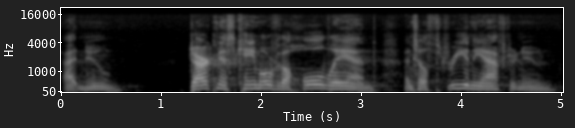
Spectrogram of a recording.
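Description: A young man reading scripture aloud in a large church sanctuary, slow and measured, his phrases dropping softly at the ends. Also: fairly high pitch. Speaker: scripture reader. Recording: long church hall reverb.

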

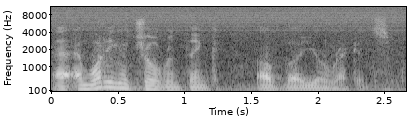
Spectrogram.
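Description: A man's voice: deep voice, sing-song, brisk, warm tone, slight background noise, low-quality recording. A man in his sixties hosting a morning television interview, chatty and affirming, often repeating himself. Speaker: talk show host. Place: TV studio set with audience.

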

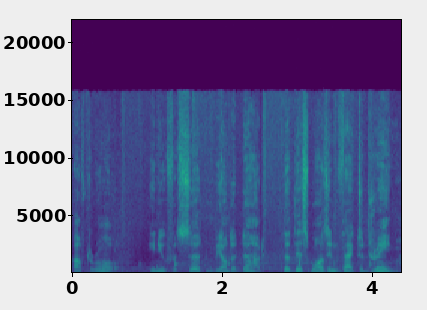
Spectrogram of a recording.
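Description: An actor playing a composed, wry, omniscient narrator in a video game, with a British accent and deliberate, articulate, theatrical delivery. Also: male voice, fairly low pitch, huge pitch swings, noisy background. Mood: measured.

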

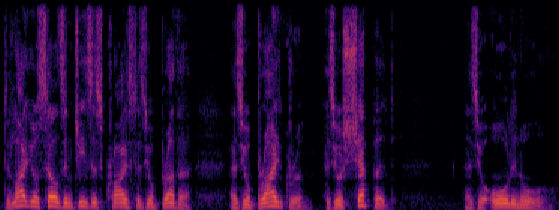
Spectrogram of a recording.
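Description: A man's voice: medium pitch, expressive, measured pace, a little mellow, no room sound, clean studio sound. A man reading an old sermon aloud in an earnest, formal, declamatory manner. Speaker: sermon reader. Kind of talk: read-aloud classic sermon, oratorical.

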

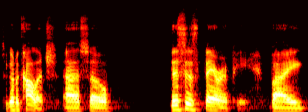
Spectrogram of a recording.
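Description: A man plays a friendly young male radio DJ hosting a casual call-in show. He rambles in a halting, chuckly way, at an everyday middle pitch. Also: close to an everyday voice. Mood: wistful, casual. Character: friendly young small-station radio DJ named Lil Harry. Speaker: radio host.

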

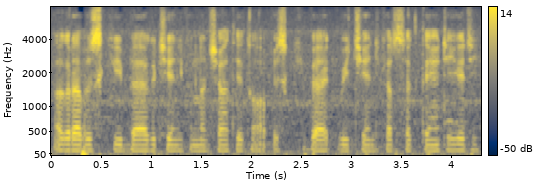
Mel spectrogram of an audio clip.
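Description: A man, hosting a screen-recorded software tutorial and calmly walking through a design file with lots of filler words. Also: on the low side, creaky, background noise. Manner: calm, unhurried explaining with many fillers. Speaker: channel host showing a design file.

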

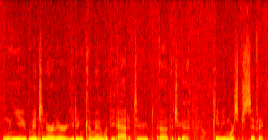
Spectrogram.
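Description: A man's voice: lowish voice, fairly even intonation, a little fast, a little mellow, a little hiss or hum, poor audio. A man asking questions as a reporter at a press conference.

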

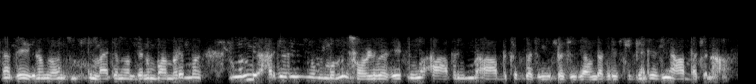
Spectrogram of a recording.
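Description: A man's voice: a little high, wildly swooping pitch, fast talker, vocal fry, hardly any pauses, slightly rough. A middle-aged man with an Indian Punjabi accent talking privately on a noisy recorded phone call, rambling and repeating himself insistently. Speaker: caller, father-in-law. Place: phone line.

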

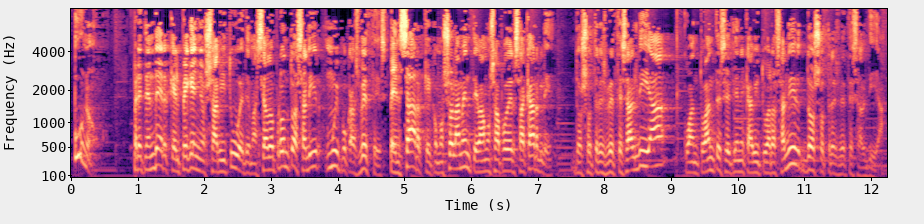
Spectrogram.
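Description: A man in his forties from Spain hosting a dog-training video, talking to camera with animated gestures and emphatic swings in pitch. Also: moderate pace, faint music behind. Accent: Spanish from Spain. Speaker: dog trainer and channel host. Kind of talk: energetic tips video to camera. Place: small indoor studio set with shelves. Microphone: lapel.

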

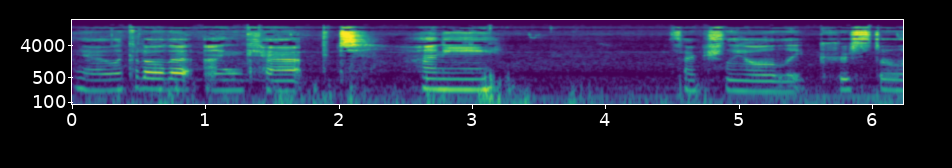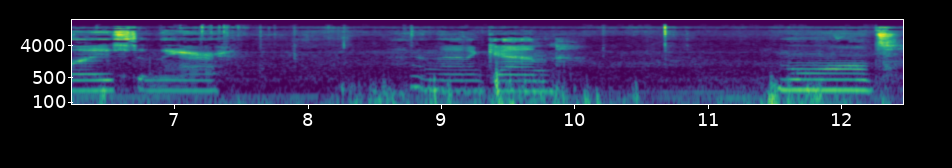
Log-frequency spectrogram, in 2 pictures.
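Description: A woman's voice: mid-range voice, completely flat delivery, extremely slow, creaky, pauses often. A woman in her thirties from Canada, talking casually and sounding let down as she inspects a beehive in her backyard, filmed close on a phone. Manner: disappointed, thinking aloud while inspecting a hive. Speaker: beekeeping vlogger. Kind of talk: casual vlog commentary. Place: outdoors in a backyard bee yard. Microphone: phone camera held close, selfie framing. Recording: loud outdoor noise on a phone mic.

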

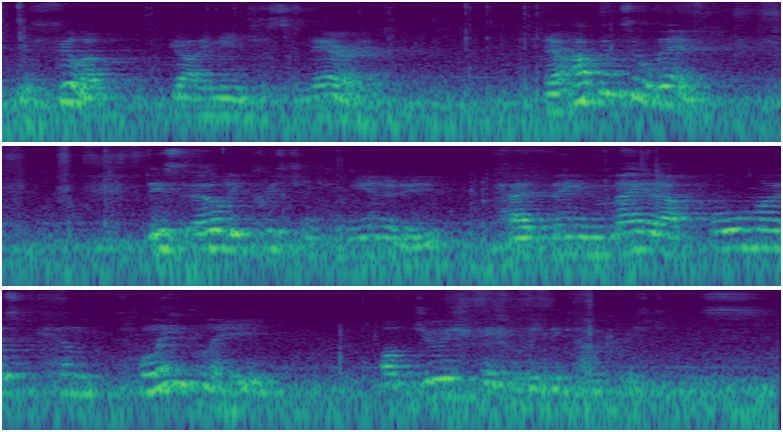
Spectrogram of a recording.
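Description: A man's voice: a little high, background noise. Man preaching from far off in an echoey hall. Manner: earnest expository preaching, repeats words when stressing. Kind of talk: sermon.

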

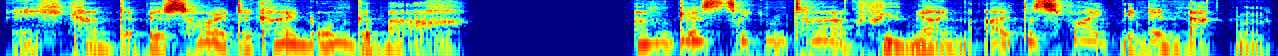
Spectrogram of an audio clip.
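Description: A man voicing a grateful, crafty ghost from a fairy tale in a thin, breathy, plaintive voice. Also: fairly high pitch, wildly swooping pitch, measured pace, a bit bright, voice pushed up, exaggerated voice.

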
